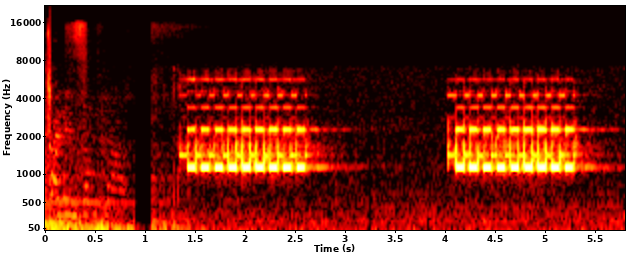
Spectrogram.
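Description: An old telephone bell rings a minor third interval from G in two loud bursts of rapid trilling, each lasting just over a second, separated by a short pause.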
